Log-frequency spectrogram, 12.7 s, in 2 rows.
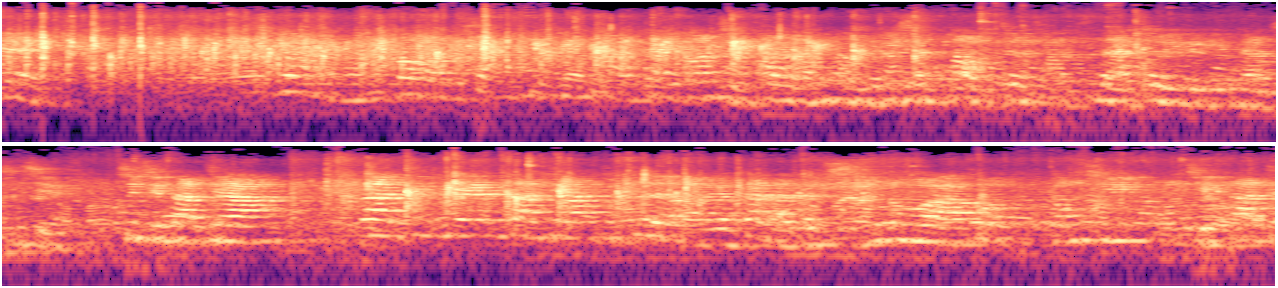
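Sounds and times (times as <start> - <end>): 
audience applause: 0.0 - 4.8, 7.8 - 10.9
speech: 3.6 - 12.7.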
